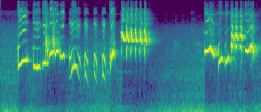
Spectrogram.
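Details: Song of an orange-headed thrush, played to prompt other birds into song: loud rapid sequence of varied whistles, quick downslurred notes and high thin phrases, a short pause, then more warbled whistling.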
